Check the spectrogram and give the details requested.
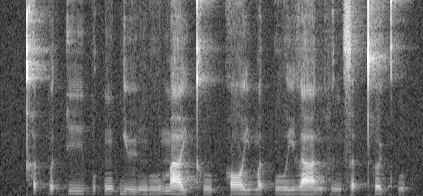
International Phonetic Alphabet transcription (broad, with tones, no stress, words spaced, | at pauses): kʰɐ˥k̚pɵ˨t̚ kiː˧pʊ˧k̚ ŋʊ˧k̚jyː˨ŋuː˨˥maː˧j kʰuː˨k̚hɔː˧jmɐ˨t̚puː˨˧j laː˧nfɪ˨˩ŋsɐ˧t̚ t̪ʰɵ˥ɥkʷʰɐ˧p̚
